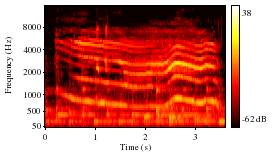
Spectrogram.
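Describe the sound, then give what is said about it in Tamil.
A voice imitates a fly's buzz with a steady, drawn-out droning hum for several seconds. It wavers slightly and rises in pitch toward the end, delivered fairly loud with no other talk. “இப்போ ஈயோட இது”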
